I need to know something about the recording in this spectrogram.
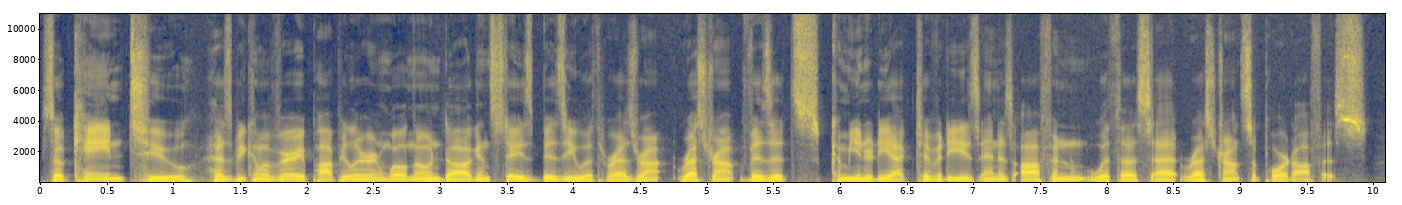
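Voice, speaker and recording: A man reading a passage aloud in a flat way during a podcast. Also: on the low side, brisk, few pauses, clean tone, no echo, clean studio sound.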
